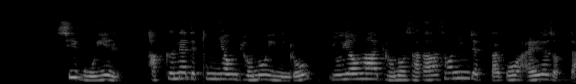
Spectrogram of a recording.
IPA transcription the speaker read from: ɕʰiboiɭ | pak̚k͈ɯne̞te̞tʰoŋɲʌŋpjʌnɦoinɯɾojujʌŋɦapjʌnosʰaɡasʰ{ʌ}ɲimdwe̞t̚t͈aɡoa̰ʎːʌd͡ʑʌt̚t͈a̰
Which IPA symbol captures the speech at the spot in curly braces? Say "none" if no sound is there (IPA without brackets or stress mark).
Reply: ʌ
